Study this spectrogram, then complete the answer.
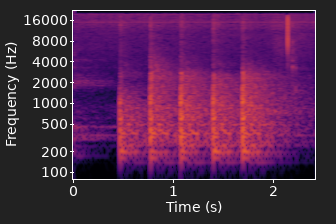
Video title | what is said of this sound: Expliquation pour pas te faire avoir quand tu Lou ou tu achete ton appartement. | ça sonne creux donc ça semble isolé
